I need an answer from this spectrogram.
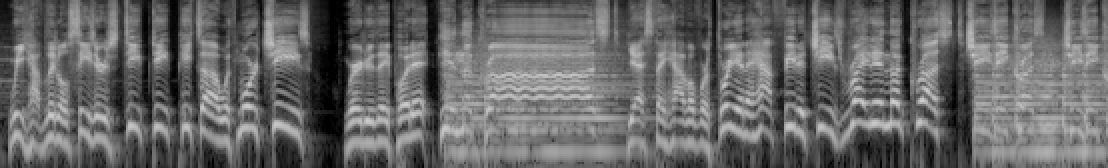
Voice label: Commercial; Little Caesars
